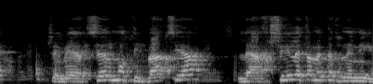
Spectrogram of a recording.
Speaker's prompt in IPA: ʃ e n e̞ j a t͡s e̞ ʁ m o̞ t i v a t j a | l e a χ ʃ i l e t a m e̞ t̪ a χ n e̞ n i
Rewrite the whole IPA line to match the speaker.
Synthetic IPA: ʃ e m e̞ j a t͡s e̞ ʁ m o̞ t i v a t͡s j a | l e a χ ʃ i l e t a m e̞ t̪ a χ n e̞ n i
